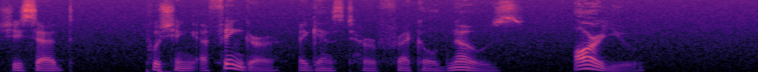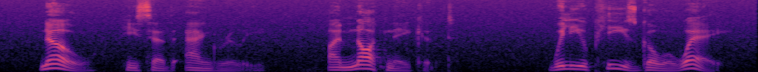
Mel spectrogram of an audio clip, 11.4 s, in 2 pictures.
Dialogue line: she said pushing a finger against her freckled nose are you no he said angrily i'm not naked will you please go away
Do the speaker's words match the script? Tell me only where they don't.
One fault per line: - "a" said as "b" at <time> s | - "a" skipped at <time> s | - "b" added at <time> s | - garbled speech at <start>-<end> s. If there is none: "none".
none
